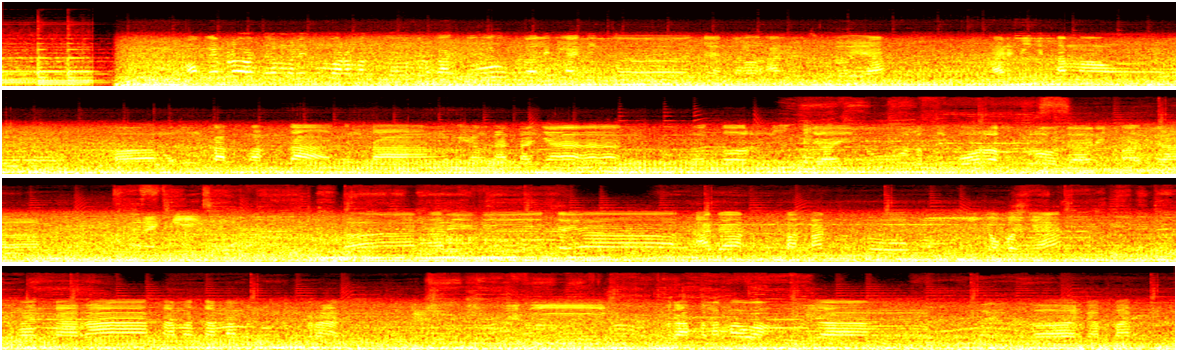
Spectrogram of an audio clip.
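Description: A man talking over steady street traffic noise, with a brief snatch of intro music at the very start.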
